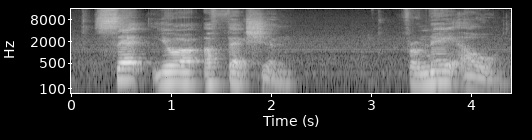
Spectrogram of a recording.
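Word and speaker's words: φρονέω: Phroneo. That's the pronunciation of the Greek word.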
